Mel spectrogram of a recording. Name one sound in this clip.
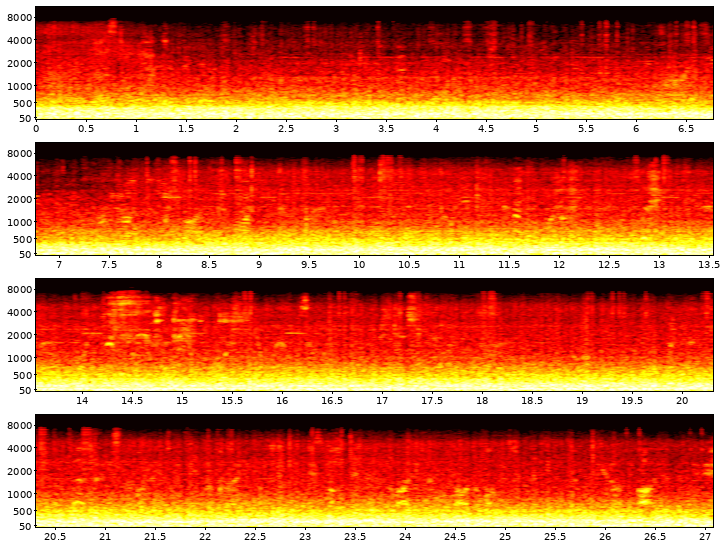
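A jet airliner's engines roar steadily as it rolls along the runway.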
